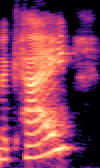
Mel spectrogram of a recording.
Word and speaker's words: McKay: You're in the US, you might pronounce my name McKay, if that gives people a bit of clue on how to spell it.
